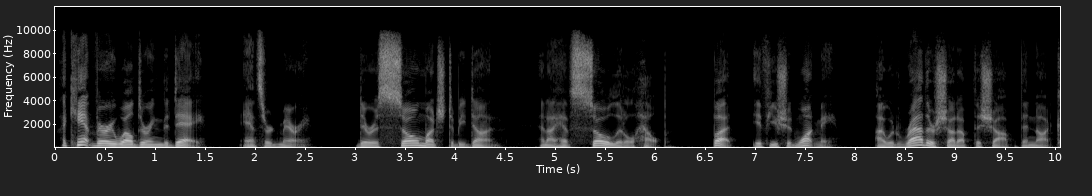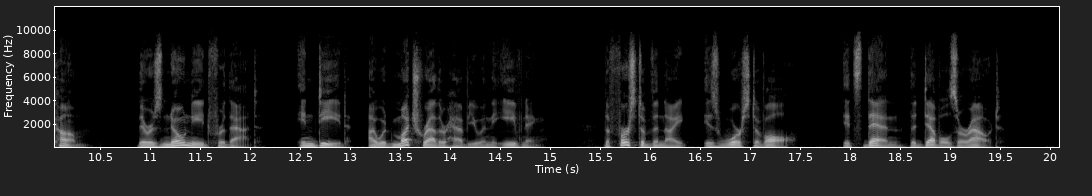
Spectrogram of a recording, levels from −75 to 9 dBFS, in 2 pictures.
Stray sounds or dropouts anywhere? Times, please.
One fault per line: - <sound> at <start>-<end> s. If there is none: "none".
none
